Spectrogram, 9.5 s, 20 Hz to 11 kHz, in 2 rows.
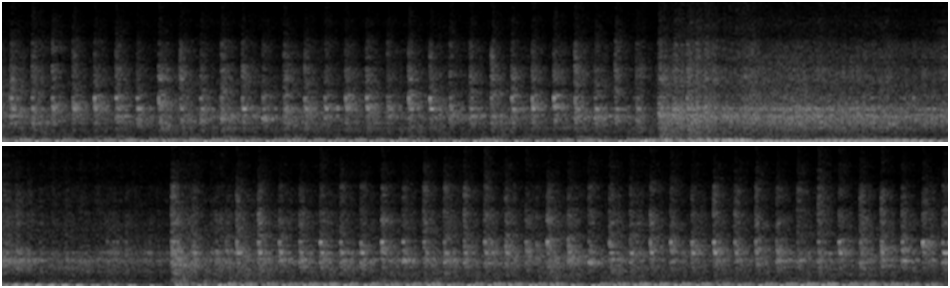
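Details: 2011 Polaris Sportsman 550 XP, EFI: steady thumping idle, short throttle blip, then dips and stumbles into low ragged idle; also stumbles cold on startup. Dealer found TPS, IAC, TMAP in spec; valves, timing, new plug, 43 psi fuel pressure good; cause unknown.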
